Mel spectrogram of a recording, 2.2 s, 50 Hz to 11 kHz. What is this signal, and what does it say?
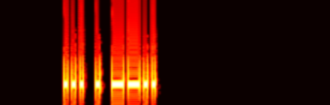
Morse code, heard as a keyed tone, about 44 wpm, 700 Hz. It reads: SEZ
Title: Abbreviations 45wpm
